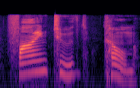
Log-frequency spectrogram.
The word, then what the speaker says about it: fine-toothed comb: And fine-toothed comb. Okay, the B is going to be silent. Fine-toothed comb. Fine-toothed comb.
